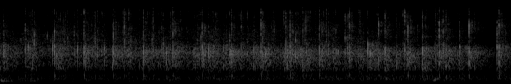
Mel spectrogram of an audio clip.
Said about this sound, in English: If you believe it, I wish you'd clap your hands.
